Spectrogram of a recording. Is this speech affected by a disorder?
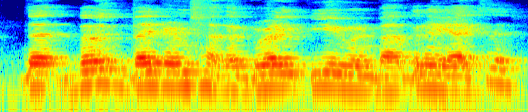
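Yes: cerebral palsy.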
